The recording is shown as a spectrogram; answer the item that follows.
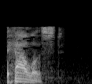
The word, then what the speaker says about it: Palast: Accent is on the first syllable. Palast.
